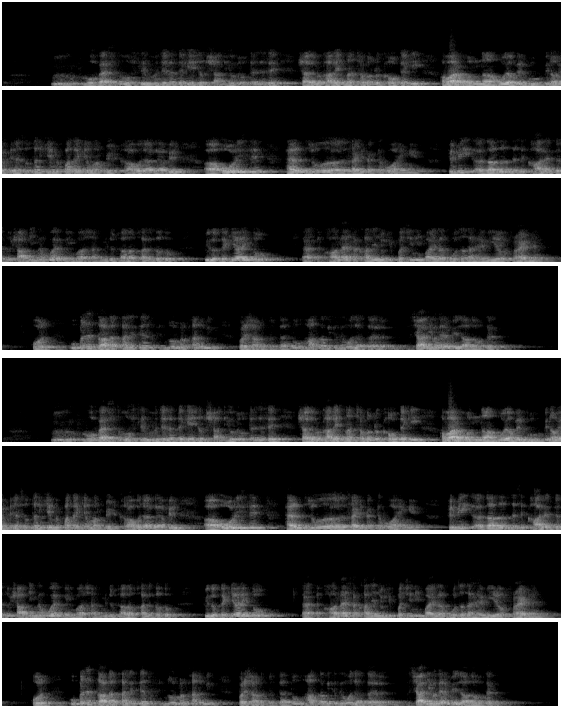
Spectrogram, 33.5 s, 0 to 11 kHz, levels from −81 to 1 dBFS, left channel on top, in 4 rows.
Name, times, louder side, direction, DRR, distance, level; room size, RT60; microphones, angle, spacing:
voice 1, 0.7-12.3 12.6-14.6 15.1-19.3 19.8-20.8 21.3-24.9 25.6-25.9 26.2-28.3 28.7-32.6, right 1 dB, 50° right, -3 dB, 0.6 m, -34 dB
2.6 x 2.1 x 2.4 m, 0.90 s
head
